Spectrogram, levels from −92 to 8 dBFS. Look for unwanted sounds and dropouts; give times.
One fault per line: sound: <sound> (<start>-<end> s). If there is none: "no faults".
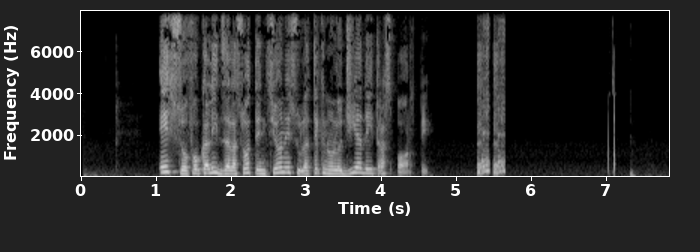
sound: laugh (5.3-5.7 s)
sound: throat clearing (7.0-7.1 s)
